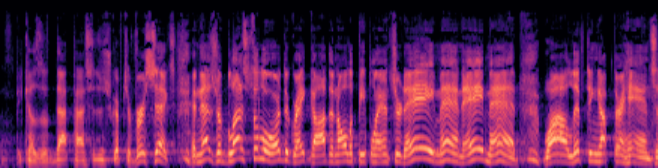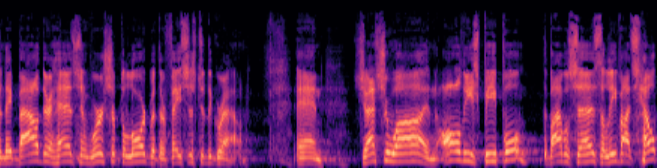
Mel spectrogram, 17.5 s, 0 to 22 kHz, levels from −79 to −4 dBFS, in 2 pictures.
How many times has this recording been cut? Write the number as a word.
zero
